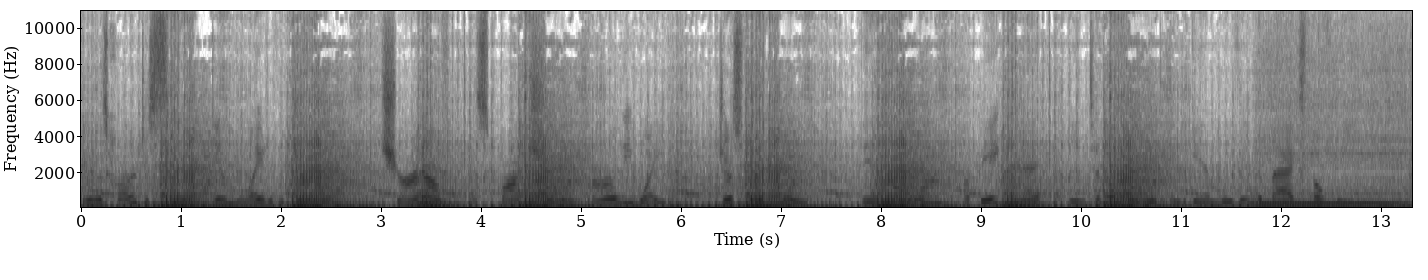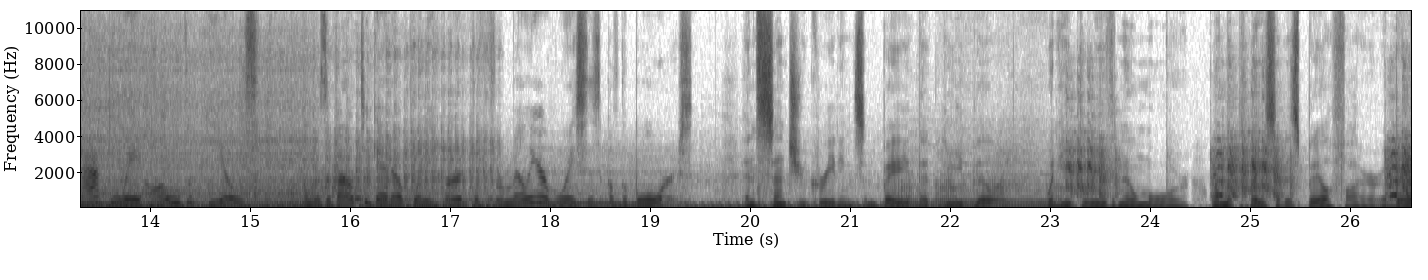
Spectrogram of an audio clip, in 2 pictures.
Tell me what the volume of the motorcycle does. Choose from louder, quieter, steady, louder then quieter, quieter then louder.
quieter.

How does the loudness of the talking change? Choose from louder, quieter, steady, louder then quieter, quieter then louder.
steady.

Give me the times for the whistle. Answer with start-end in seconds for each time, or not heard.
not heard.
